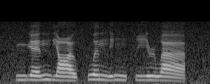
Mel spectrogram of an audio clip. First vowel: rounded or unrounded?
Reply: unrounded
